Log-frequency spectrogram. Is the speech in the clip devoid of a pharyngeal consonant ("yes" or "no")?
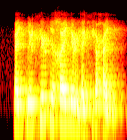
no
